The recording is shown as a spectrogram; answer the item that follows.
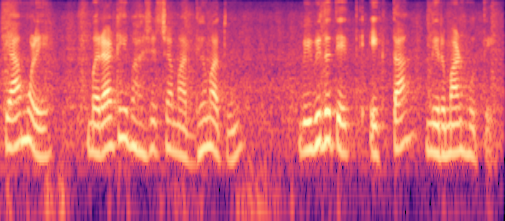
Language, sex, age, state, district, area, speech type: Marathi, female, 45-60, Maharashtra, Thane, rural, spontaneous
